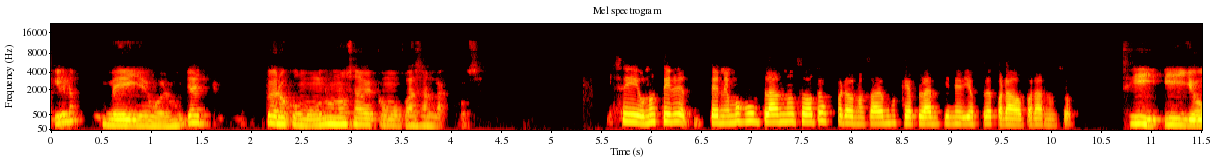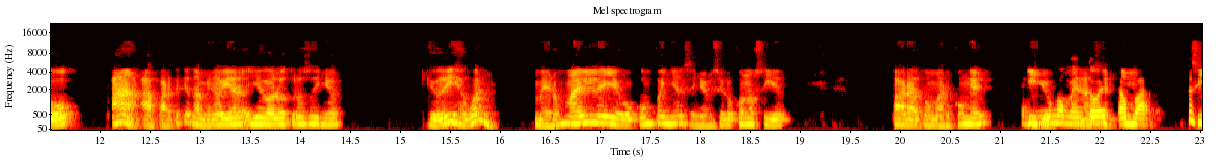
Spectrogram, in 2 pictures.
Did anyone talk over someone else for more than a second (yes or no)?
yes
